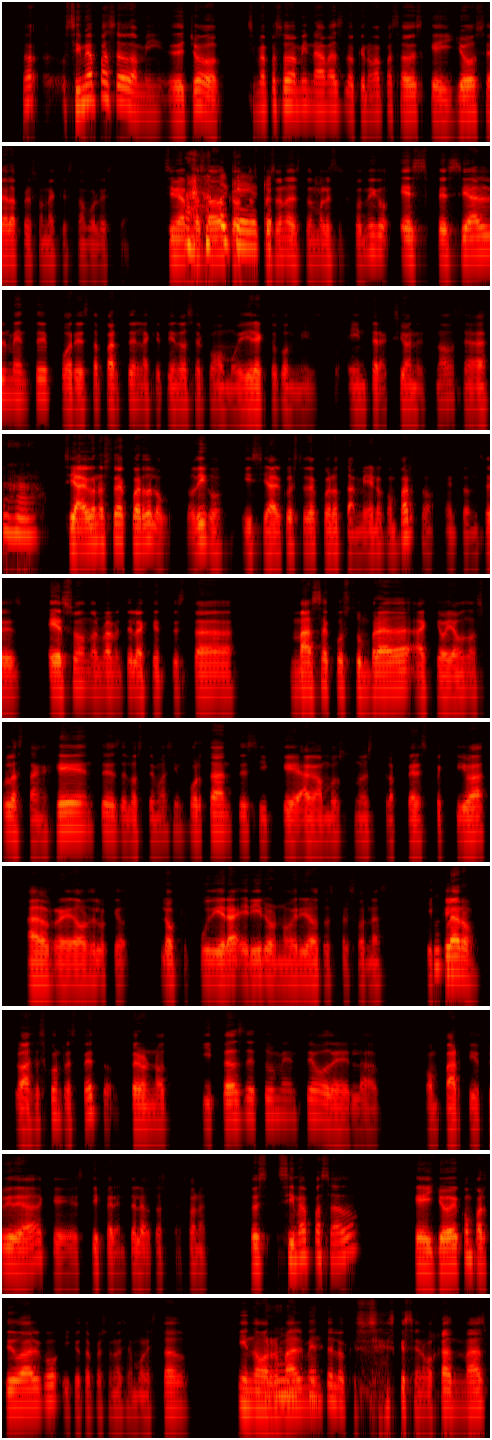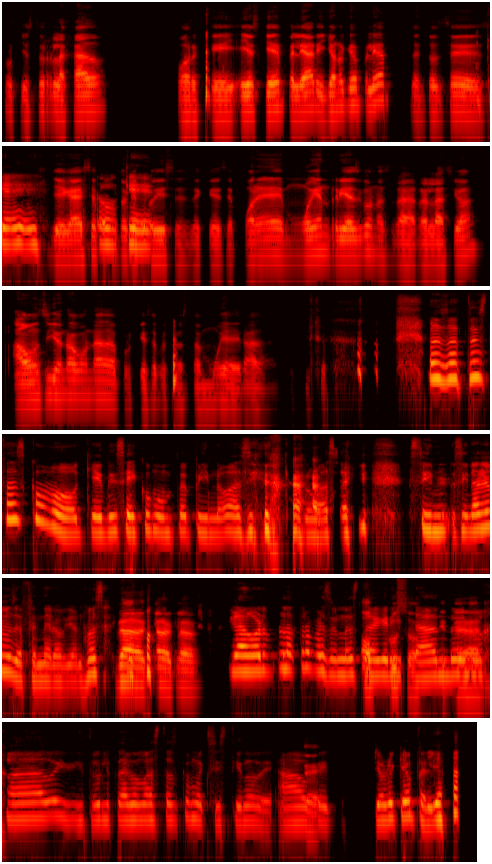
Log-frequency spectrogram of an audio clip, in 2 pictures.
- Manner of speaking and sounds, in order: laugh; stressed: "especialmente"; laughing while speaking: "sucede"; other background noise; laugh; laughing while speaking: "así de que nomás ahí"; laugh; laughing while speaking: "o sea, como, y la or la otra persona está gritando"; laugh
- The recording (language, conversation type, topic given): Spanish, podcast, ¿Cómo manejas las discusiones sin dañar la relación?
